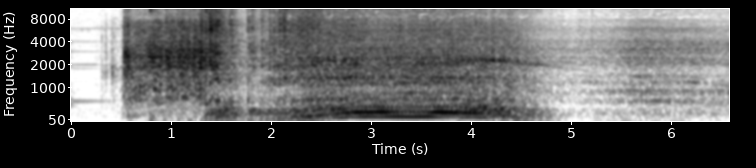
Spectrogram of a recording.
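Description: The starter spins, then the engine briefly surges and rises in pitch before dying back down; it cranks but won't keep running.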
